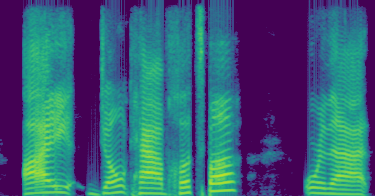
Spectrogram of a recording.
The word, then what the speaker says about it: chutzpah: Is it chutzpah or chutzpah? I know what it is, but it is funny to spell it with a C and watch people go chutz.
